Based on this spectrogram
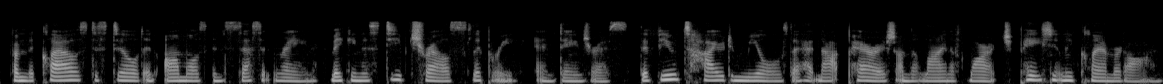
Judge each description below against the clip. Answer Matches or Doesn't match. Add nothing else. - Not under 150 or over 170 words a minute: Matches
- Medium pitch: Matches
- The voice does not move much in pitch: Doesn't match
